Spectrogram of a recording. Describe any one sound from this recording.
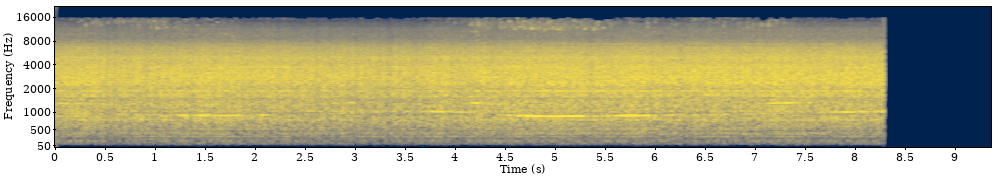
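A floor grinding machine whirs and grinds steadily over concrete.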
